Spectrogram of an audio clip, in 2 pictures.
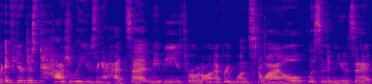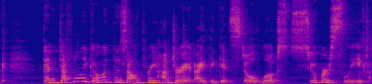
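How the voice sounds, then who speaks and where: A woman's voice: mid-range voice, sharp tone, a little hiss or hum. A woman hosting a casual product review in a chatty, upbeat way. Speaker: product reviewer and video host.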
